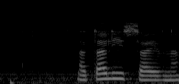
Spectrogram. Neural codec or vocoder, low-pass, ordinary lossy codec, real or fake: vocoder, 44.1 kHz, 128 mel bands every 256 samples, BigVGAN v2; 7.2 kHz; MP3, 64 kbps; fake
